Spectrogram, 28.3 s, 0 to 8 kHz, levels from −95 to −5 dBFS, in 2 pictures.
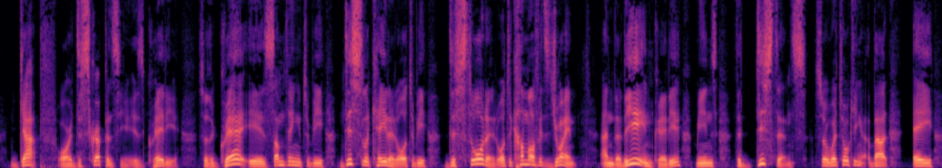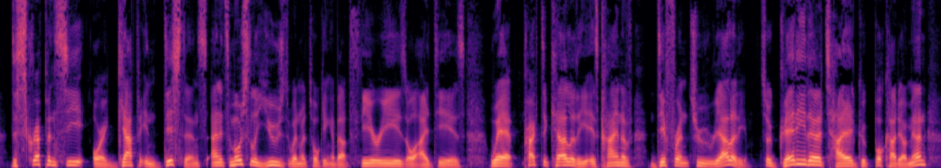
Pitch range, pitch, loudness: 115-155 Hz, 130 Hz, -27 LUFS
